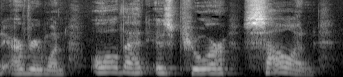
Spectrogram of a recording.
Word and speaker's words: Samhain: I'm saying it as Samhain, which is allegedly pretty close to the Gaelic. Just don't be a dork and say Sam Hain like it's spelled.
